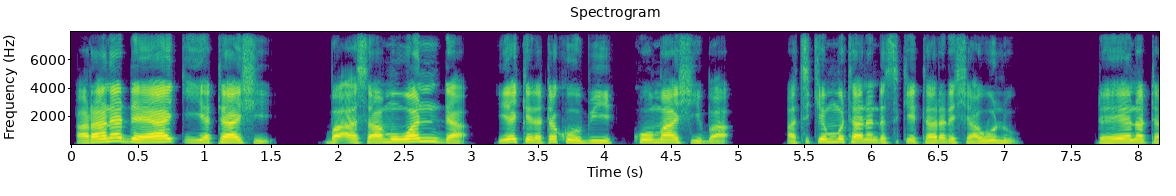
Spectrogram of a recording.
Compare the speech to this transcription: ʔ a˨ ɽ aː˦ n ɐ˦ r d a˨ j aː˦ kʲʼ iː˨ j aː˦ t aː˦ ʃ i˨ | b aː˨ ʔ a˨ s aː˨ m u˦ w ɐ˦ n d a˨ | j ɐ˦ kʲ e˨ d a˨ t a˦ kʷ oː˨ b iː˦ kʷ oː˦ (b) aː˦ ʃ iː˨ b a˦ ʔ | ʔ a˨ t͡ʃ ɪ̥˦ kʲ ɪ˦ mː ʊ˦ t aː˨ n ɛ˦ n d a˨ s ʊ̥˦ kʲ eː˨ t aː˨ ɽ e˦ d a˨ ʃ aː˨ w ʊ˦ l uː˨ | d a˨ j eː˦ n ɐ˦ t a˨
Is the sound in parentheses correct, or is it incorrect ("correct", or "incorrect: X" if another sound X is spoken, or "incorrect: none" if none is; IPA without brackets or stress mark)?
incorrect: m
